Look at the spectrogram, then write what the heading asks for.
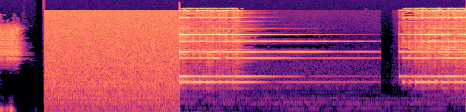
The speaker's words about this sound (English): Oh, the phone's ringing.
